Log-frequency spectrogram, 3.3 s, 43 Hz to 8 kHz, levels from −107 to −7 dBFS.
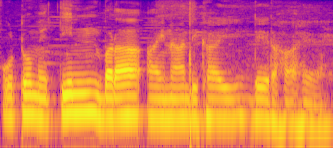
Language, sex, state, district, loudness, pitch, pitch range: Hindi, male, Arunachal Pradesh, Lower Dibang Valley, -15 LUFS, 125 Hz, 120-135 Hz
